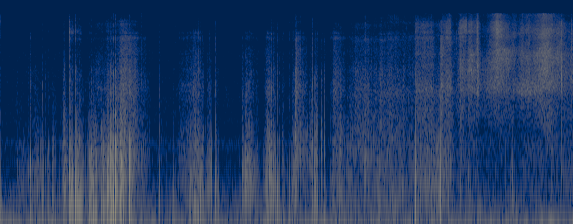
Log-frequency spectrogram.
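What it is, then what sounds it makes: Plastic ping pong balls tapped and scratched. One small hollow white plastic ping pong ball is held in each hand and tapped and scratched with the nails. Quiet, sharp clicks alternate with soft, dry scratching and rustling. Toward the end the scraping becomes brighter and hissier.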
